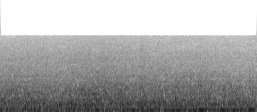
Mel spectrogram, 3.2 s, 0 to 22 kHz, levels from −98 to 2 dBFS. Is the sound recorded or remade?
recorded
